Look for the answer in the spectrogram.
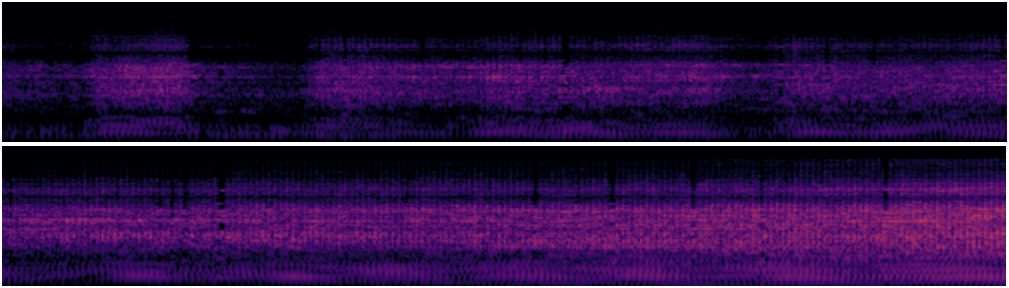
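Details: Small four-stroke bike engine started with a little choke for the first time in weeks after fitting a new transmission drive belt: catches and settles into a steady, even beat that builds slightly, with no slipping or chatter; runs fine.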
